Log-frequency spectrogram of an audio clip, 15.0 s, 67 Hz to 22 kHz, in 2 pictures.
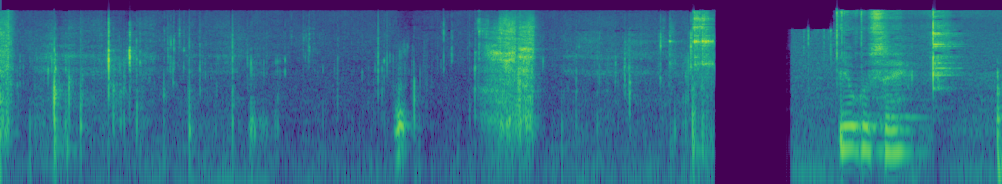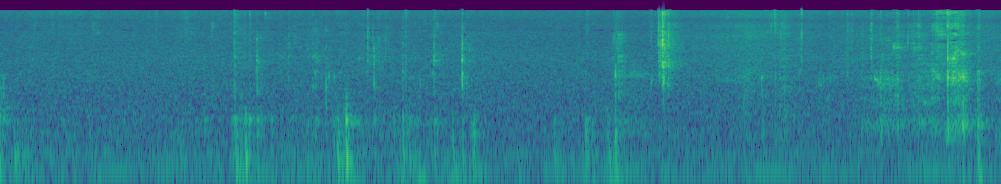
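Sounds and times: person chewing: 0.0 - 5.2, 13.2 - 15.0.

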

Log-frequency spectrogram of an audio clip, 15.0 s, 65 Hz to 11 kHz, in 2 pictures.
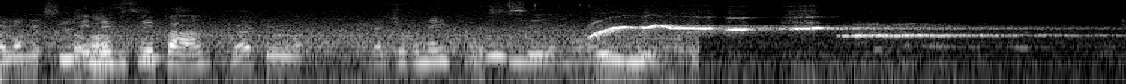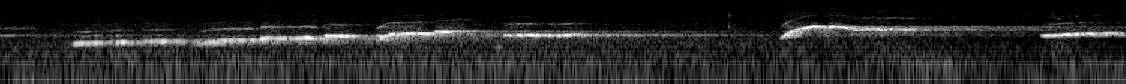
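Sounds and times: whistled tune: 3.4 - 12.0, 12.7 - 15.0.

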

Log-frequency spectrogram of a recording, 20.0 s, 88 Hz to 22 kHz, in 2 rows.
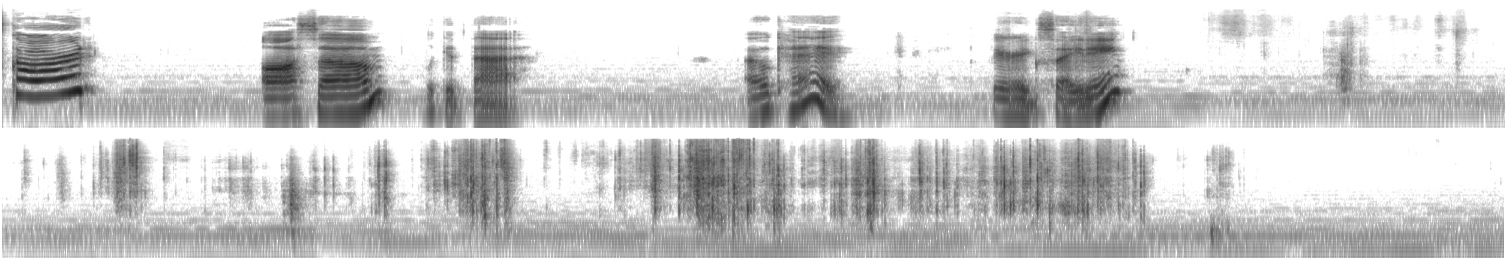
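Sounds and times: soft background music: 0.0 - 20.0
foil wrapper tearing and crinkling: 10.2 - 18.3.

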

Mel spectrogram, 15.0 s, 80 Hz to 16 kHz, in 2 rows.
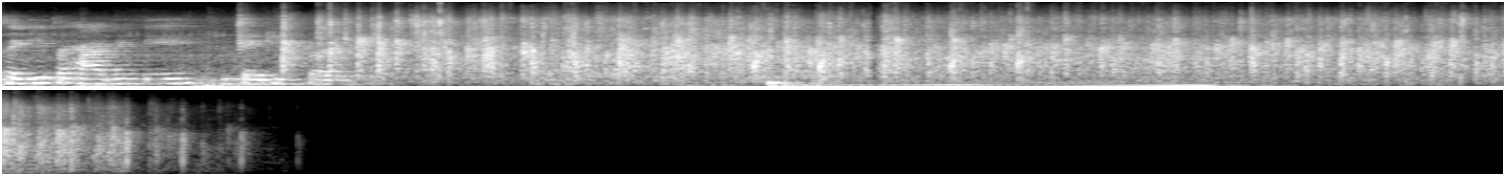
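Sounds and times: audience applauding: 1.2 - 8.9.

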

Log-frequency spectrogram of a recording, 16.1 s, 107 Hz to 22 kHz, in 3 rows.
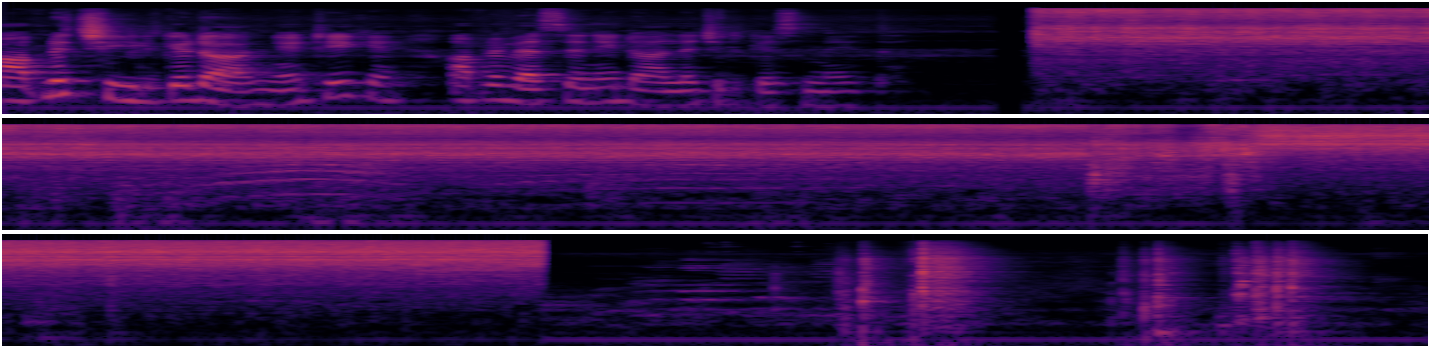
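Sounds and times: pressure cooker venting steam: 3.8 - 12.8.

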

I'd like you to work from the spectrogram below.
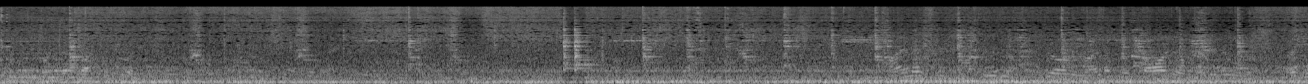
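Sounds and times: noodles sizzling on griddle: 0.0 - 13.0
metal spatulas scraping: 1.9 - 2.2, 5.6 - 12.8.

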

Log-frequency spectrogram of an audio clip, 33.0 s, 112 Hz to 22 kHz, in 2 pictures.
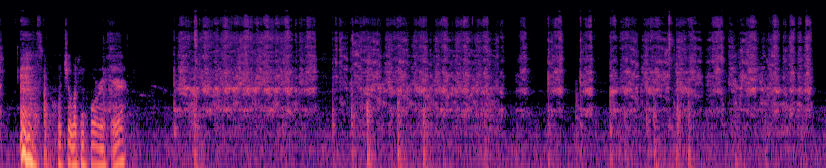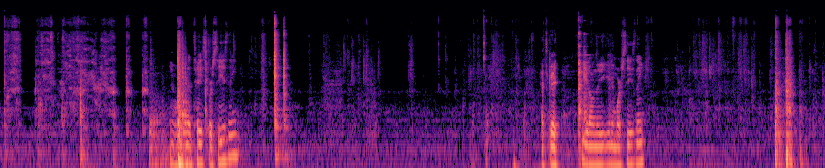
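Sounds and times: utensil scraping bottom of pot: 3.4 - 21.1.

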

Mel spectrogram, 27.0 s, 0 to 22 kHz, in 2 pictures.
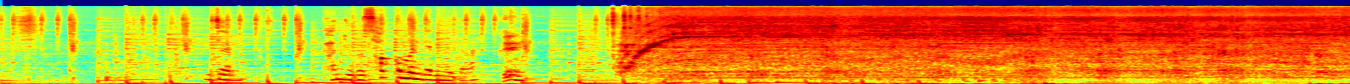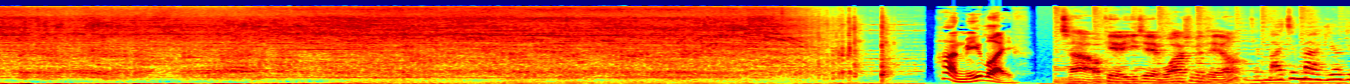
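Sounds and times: electric hand mixer whirring: 5.9 - 22.4.

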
